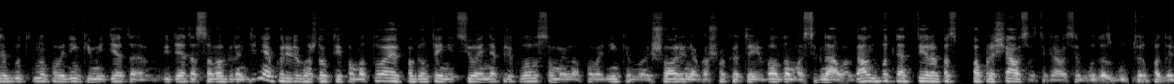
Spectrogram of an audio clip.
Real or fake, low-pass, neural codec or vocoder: real; 14.4 kHz; none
